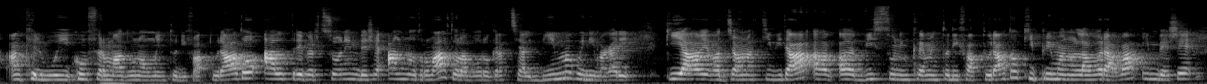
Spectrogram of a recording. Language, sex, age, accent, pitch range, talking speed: Italian, female, 20-39, native, 205-250 Hz, 170 wpm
